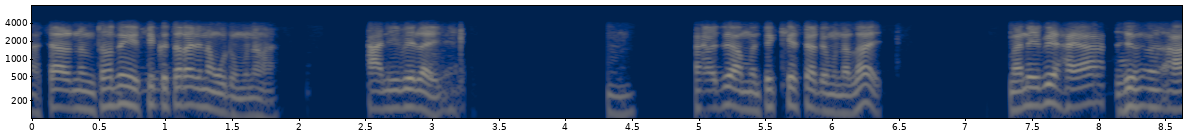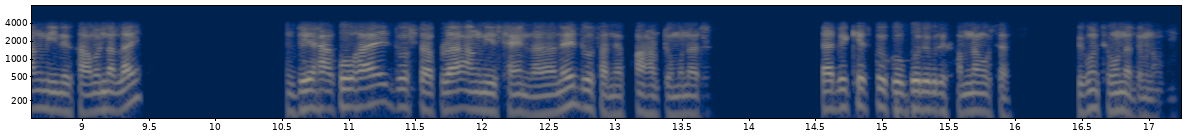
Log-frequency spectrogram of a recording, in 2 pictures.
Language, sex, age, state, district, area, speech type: Bodo, male, 30-45, Assam, Kokrajhar, rural, conversation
